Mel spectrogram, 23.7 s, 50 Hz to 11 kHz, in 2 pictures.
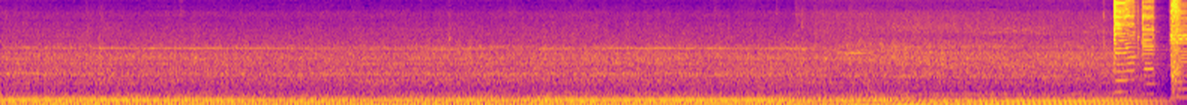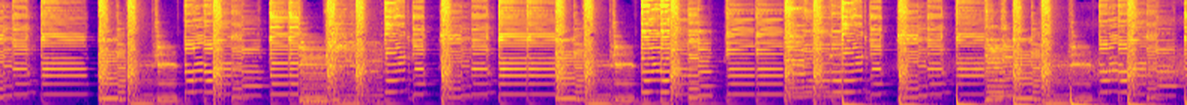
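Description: Kenworth W900L semi truck's diesel engine running steadily at low speed, heard from inside the cab. About halfway through it cuts off abruptly and guitar-led background music takes over.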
